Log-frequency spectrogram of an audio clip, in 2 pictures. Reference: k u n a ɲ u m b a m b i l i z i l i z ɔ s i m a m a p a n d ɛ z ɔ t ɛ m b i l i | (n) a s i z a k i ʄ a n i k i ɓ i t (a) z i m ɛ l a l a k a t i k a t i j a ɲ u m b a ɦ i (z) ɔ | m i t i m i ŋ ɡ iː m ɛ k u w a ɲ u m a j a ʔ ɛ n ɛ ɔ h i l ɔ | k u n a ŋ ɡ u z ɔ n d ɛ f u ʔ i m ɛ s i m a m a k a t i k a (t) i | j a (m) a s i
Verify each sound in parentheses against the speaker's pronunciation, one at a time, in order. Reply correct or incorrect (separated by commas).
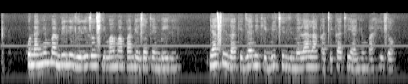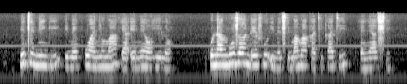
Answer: incorrect, incorrect, correct, correct, incorrect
